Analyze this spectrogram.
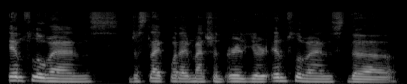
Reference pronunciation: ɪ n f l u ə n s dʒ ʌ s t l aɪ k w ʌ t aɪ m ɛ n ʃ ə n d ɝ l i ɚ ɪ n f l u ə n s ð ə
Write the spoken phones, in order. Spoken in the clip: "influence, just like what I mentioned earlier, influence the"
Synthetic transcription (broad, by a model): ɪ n f l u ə n s dʒ ʌ s t l aɪ k w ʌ t aɪ m ɛ n ʃ ə n d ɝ l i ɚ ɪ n f l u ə n s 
